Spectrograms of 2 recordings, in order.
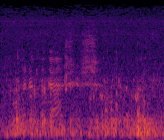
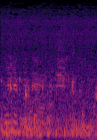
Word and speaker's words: Winnibigoshish: I am now on Lake Winnie, short for Lake Winnibigoshish. My dad keeps saying Winnibigosh, and I'm like, there is an ish on the end of that. There's an ish.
